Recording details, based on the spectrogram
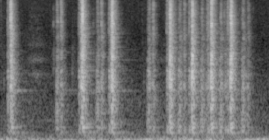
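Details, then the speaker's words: Auction car, lights working, key turned: rapid uneven clicking, three to four a second, with no cranking; the starter engages but the engine won't turn over, cause unconfirmed. "uh-oh it's trying but it's it's not"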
